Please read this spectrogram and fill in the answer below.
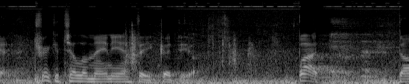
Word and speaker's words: trichotillomania: Trichotillomania.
